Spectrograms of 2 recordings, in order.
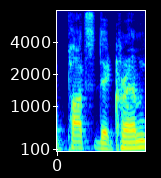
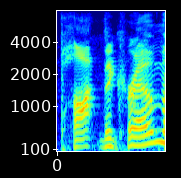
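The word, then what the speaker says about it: pots de crème: It's pronounced. Listen to this pot de creme. Is it really? Yes. It's not pot de creme. It's just pots.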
